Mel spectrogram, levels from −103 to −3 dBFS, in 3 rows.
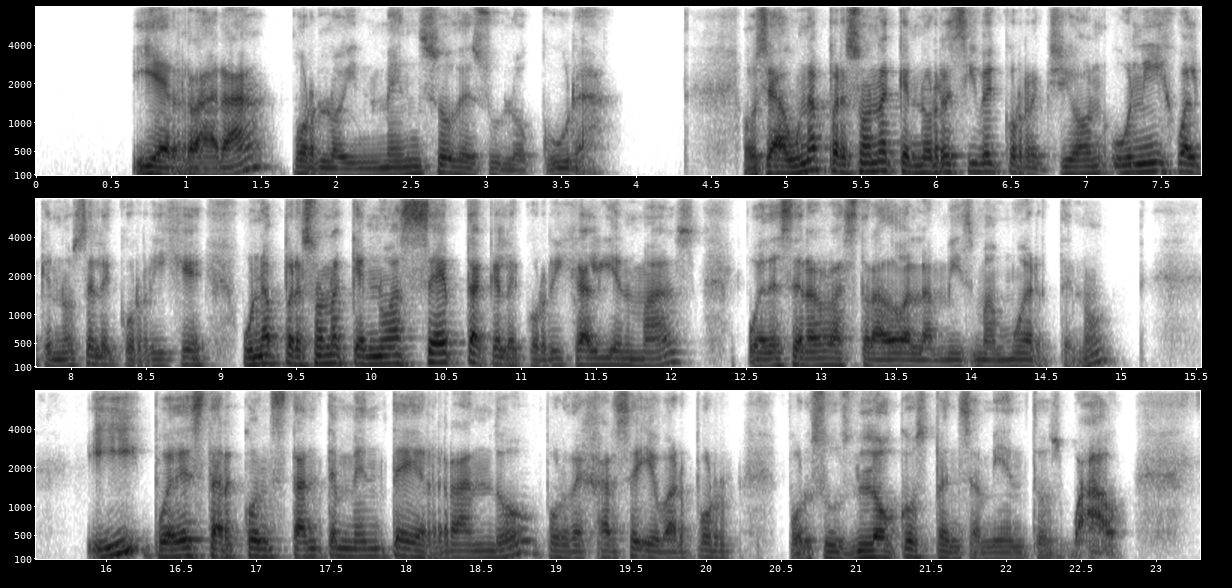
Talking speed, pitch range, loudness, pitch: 145 wpm, 110-135 Hz, -21 LUFS, 120 Hz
